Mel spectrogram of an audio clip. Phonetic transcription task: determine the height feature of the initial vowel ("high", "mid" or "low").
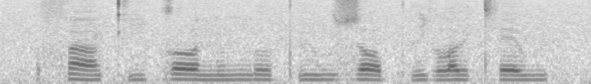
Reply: low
